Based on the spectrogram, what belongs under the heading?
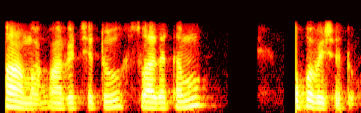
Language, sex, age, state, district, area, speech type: Sanskrit, male, 18-30, West Bengal, Alipurduar, rural, conversation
